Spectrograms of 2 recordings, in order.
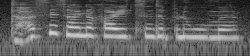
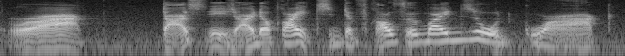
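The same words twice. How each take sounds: First: Delighted woman. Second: Very low, slow croaking toad. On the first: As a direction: marvel gently at the flower. Woman admires the flower. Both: Acted.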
